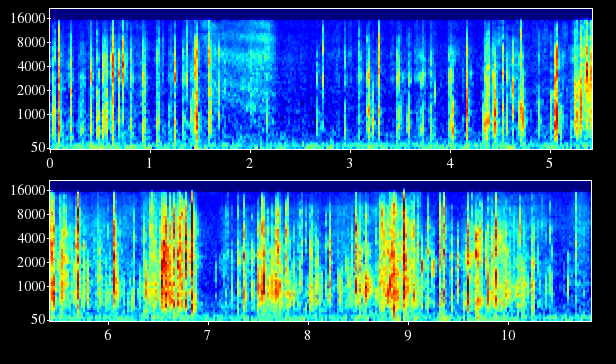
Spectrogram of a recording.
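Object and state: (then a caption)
Crinkled plastic sheet. A hand and fingertips rub and crinkle a large, thin, white crumpled plastic sheet, making dense, crisp crackles with bright, hissy highs. The crinkling comes in bursts and swells, with short quieter pauses between, and each crackle dies away instantly.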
